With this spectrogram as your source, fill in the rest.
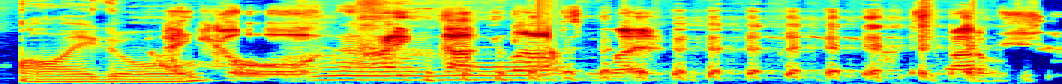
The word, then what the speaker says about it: Igor: actually, it's pronounced Igor.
